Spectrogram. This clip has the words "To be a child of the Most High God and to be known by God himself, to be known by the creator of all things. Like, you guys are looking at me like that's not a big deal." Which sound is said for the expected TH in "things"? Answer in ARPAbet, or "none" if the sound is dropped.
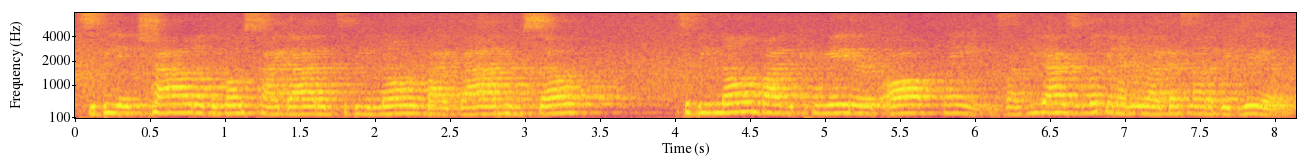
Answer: TH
